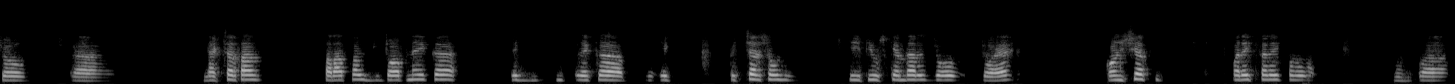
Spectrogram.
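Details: Stuttering in a participant of a stammering association discussion speaking Hindi, with word repetitions.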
